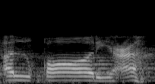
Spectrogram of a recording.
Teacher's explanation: آگے کلمے کے آخر میں گول تا پر خواہ کوئی بھی حرکت ہو یا تنوین ہو اسے وقف میں ہا ساکن سے بدل دیں گے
